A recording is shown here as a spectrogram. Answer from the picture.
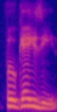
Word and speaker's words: fugazi: the Vikings are fugazi you kept saying it wrong it's fugazi which means fake they are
